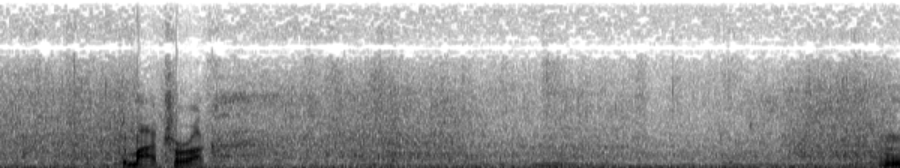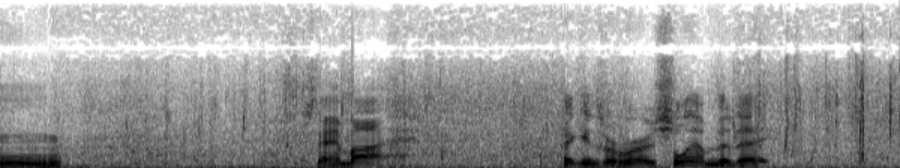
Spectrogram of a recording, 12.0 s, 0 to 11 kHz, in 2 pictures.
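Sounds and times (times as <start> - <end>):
water moving in shallows: 0.0 - 12.0.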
